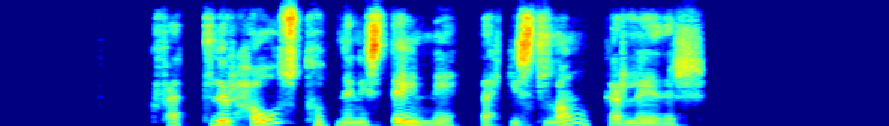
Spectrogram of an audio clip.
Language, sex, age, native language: Icelandic, female, 30-39, Icelandic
